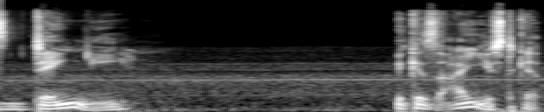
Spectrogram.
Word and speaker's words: Danae: One that a lot of people get wrong is Daney.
